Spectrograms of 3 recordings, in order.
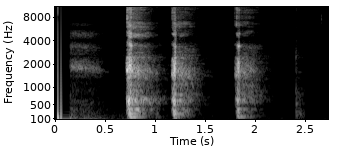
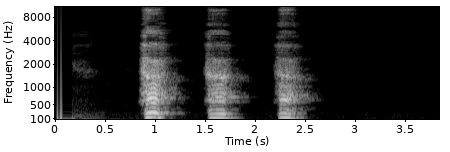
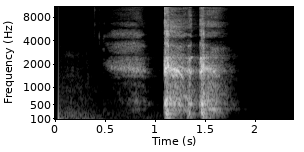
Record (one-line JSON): {"three_cough_length": "2.7 s", "three_cough_amplitude": 32768, "three_cough_signal_mean_std_ratio": 0.43, "exhalation_length": "3.8 s", "exhalation_amplitude": 32766, "exhalation_signal_mean_std_ratio": 0.46, "cough_length": "2.4 s", "cough_amplitude": 32768, "cough_signal_mean_std_ratio": 0.43, "survey_phase": "beta (2021-08-13 to 2022-03-07)", "age": "45-64", "gender": "Male", "wearing_mask": "No", "symptom_none": true, "smoker_status": "Current smoker (11 or more cigarettes per day)", "respiratory_condition_asthma": false, "respiratory_condition_other": false, "recruitment_source": "REACT", "submission_delay": "1 day", "covid_test_result": "Negative", "covid_test_method": "RT-qPCR"}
